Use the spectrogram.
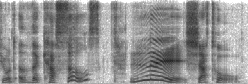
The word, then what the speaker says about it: châteaux: If you want the castles, les châteaux with an X at the end. Don't pronounce that X though. That's not in Frolic Barbecue. Les châteaux.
